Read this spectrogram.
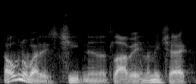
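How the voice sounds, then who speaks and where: A gaming streamer talks rapid-fire with big pitch swings, chatting casually during live gameplay, calling out enemies and dropping slang and "bro" constantly. His poor mic gives low-quality audio with the highs cut off and a little hiss or hum.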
